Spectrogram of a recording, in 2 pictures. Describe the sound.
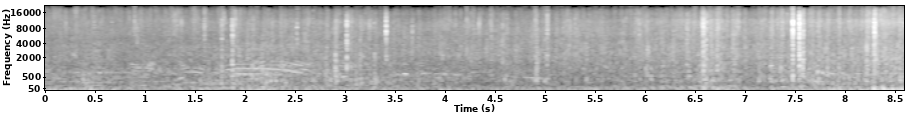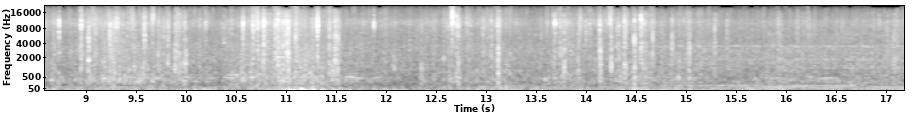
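Pigeons coo softly and repeatedly against a busy outdoor background, with faint voices and general bustle around them.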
